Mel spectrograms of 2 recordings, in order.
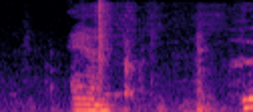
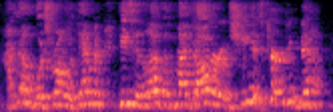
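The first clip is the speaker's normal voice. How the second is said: high, loud and fast, excited busybody; a fussy old courtier bursting with his theory; Polonius; 11 semitones higher, 10 dB louder, faster than usual. Acted. Polonius telling the king his theory, high and hurried.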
